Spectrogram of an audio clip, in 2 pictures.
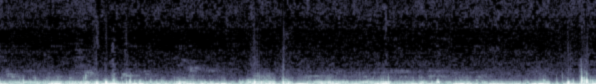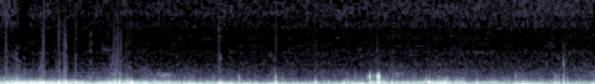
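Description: Low, bubbling rumbles and gurgles come in irregular waves: ordinary stomach growling from normal gut movement after a meal.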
